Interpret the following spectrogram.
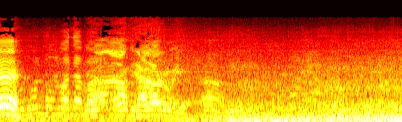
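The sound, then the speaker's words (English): A ferry's engine rumbles low and steady, swelling louder through the second half, while indistinct voices chatter at the start, as the ferry crosses the lagoon from Malé to the artificial island of Hulhumalé. “You catch a ferry from a part of Malé where motorcycles clog the narrow streets and fishermen gut their morning catch on the sidewalk.”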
